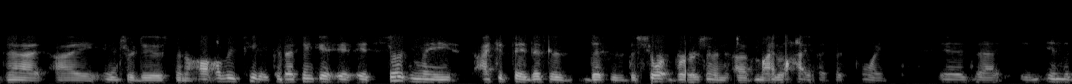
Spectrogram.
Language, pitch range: English, 100-115 Hz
